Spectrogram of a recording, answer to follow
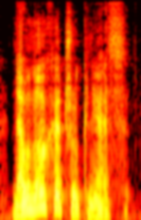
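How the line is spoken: Broad smile. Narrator (Belarusian): шырока усміхнуўся Кунас

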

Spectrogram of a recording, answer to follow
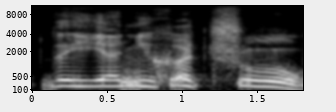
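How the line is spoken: Whining. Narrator (Russian): хныкала Наталья

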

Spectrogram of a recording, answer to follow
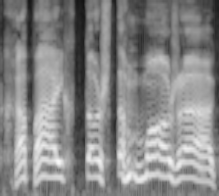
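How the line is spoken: Shouting. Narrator (Belarusian): крычаў Маеўскі

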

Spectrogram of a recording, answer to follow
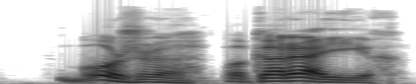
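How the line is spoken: Dry-eyed, plain. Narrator (Belarusian): Не, зусім не плакала, толькі і сказала

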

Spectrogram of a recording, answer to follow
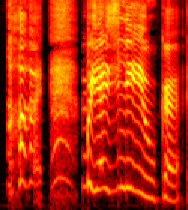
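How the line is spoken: Fairy laughing again. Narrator (Belarusian): Знову засмяялася фея Неаніла

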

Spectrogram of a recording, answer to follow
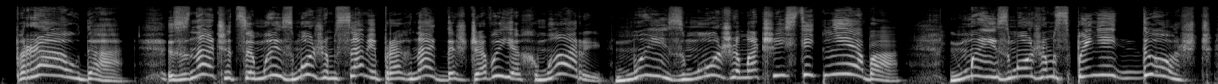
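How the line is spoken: Hares and hedgehog shouting. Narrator (Belarusian): закрычалі зайцы вожык

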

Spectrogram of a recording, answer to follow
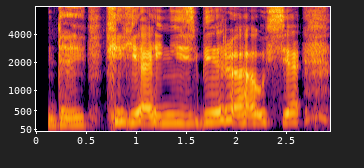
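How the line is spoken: Laughing. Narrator (Belarusian): засмяяўся ёрш

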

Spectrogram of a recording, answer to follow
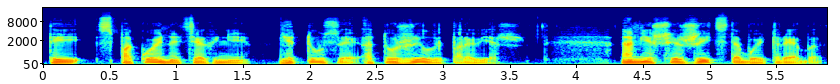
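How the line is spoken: Whispering. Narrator (Belarusian): шаптаў яму

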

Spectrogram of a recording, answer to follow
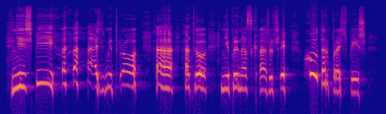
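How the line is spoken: Guffawing. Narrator (Belarusian): зарагатаў кунік

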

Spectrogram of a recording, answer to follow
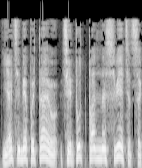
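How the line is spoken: Thunderous shout. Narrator (Belarusian): крыкнуў ён грамавым голасам

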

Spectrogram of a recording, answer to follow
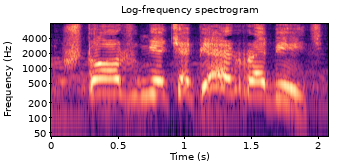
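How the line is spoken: Shouting again. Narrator (Russian): знов закричала она

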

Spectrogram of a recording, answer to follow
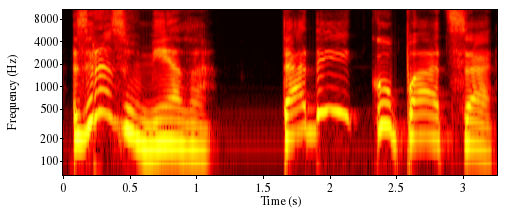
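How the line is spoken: Cheerful. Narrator (Belarusian): весела закончыў Міхал

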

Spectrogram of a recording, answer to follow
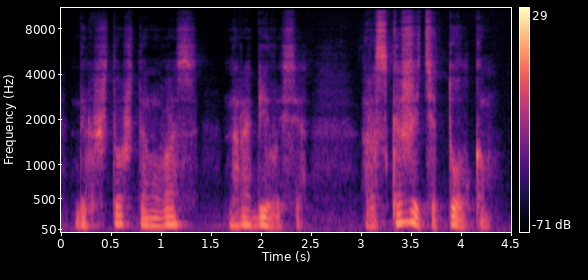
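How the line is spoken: Hushed request. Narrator (Belarusian): цешча прыцішаным голасам папрасіла

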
